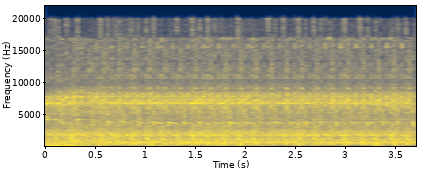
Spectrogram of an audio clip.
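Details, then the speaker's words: 2007 Ford Escape at idle, after spark plug (one blackened) and leaking coil replaced: uneven lumpy idle with irregular stumbles twice a second under hiss; misfire traced to one injector with weak spray, hard to catch. "Kaya hindi ako nag nagano dito sa injector na hindi mahina na yung buga ng isa. Ito yung troubles na napakahirap mong hulihin."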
